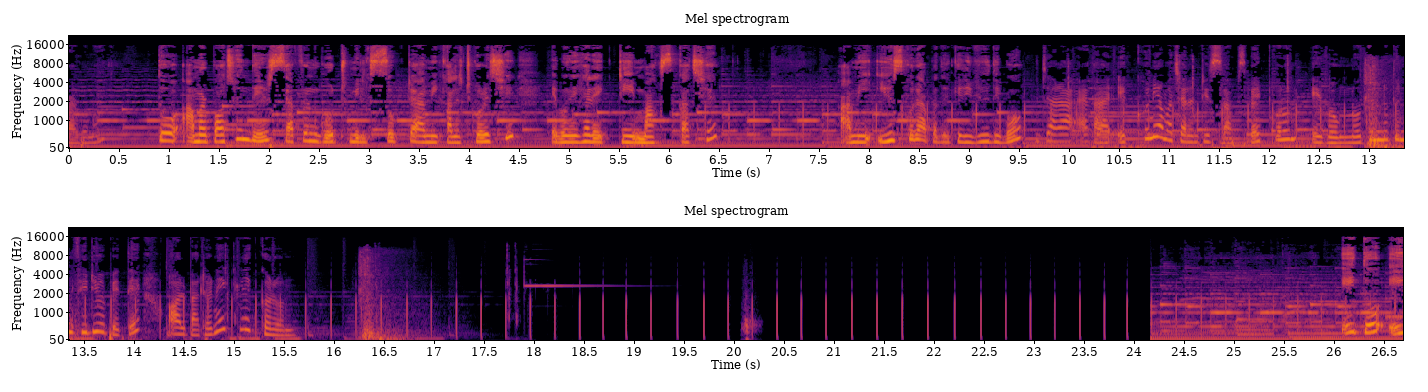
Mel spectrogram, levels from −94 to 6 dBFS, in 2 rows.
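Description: From 6.12 s to 26.62 s a train of clicks runs under the sound: sharp, near-identical ticks at a steady 4.05 per second, around a hundred in all, peaking roughly 10 dB above the programme and audible in the pauses as well. The likely cause is an external pulse source, such as interference or a faulty connection or power supply. The regular spacing and repeated shape set it apart from random crackle or one-off dropouts.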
